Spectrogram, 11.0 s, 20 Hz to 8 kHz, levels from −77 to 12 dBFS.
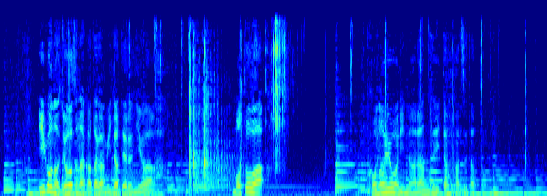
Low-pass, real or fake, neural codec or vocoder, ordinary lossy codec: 7.2 kHz; real; none; none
